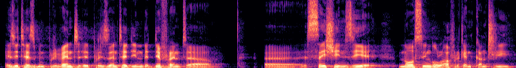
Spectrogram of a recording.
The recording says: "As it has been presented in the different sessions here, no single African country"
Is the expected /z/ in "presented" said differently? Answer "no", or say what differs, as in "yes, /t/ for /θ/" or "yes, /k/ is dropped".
no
